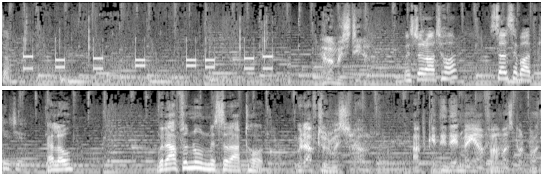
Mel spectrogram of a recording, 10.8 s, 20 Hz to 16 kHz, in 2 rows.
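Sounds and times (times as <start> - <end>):
speech: 0.0 - 10.7
touch-tone beeps of a phone number being dialed: 0.1 - 2.8.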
